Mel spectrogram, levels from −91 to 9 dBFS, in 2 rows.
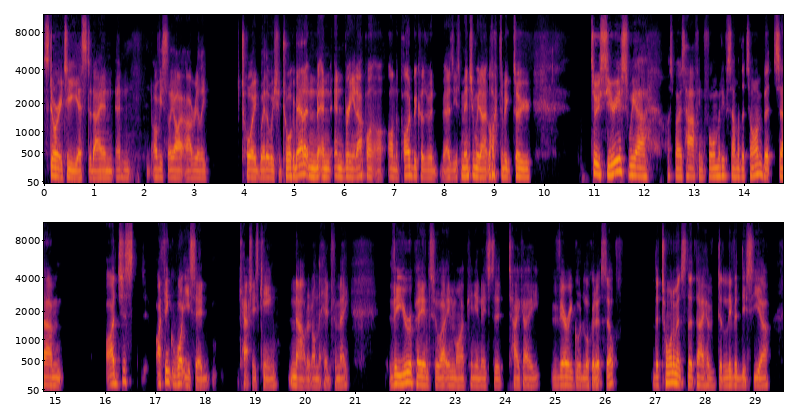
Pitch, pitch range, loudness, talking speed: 110 Hz, 100-120 Hz, -24 LUFS, 185 wpm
